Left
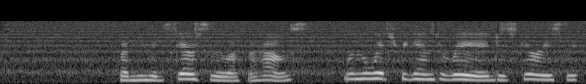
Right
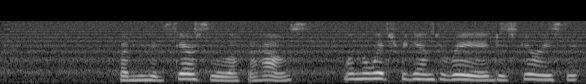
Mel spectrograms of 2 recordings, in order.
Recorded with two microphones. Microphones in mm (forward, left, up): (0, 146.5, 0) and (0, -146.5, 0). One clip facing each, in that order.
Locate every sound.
1.2 s a woman speaking: 10° left (ahead or behind)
